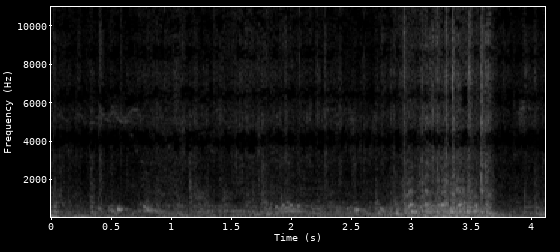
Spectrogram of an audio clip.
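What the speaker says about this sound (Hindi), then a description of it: "अच्छा ये करिश्मा कला कबूतर है।" Soft, low cooing of a Lahore high-flying pigeon repeats in the background amid rustling and ambient noise, growing a little louder near the end.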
